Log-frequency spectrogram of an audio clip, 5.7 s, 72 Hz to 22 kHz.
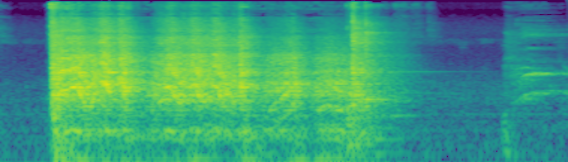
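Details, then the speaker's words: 1971 Camaro with new LS engine and Holley EFI, first start attempt: starter spins evenly for about three seconds but never catches; fuel pump not heard running despite 42 psi reading; crank no start. "there's no fuel pump there you see here the whole time right the fuel pump yeah we got 42 pounds right right but that's not that's not good the fuel pump's not working dude"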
